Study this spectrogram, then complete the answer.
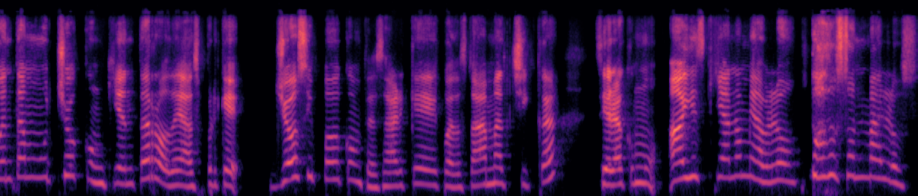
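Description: Her voice sits high and swings very widely in pitch at a fairly slow pace. The sound is dry and close with no echo, against a quiet background. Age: 30s. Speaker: podcast host. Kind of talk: casual chat.

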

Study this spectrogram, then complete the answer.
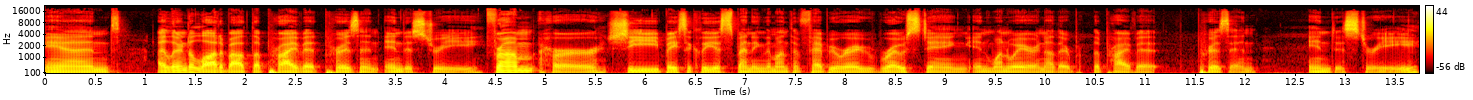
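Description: In a General American accent, a man speaks with a very deep, low pitch and ordinary pitch variation. He goes at a fairly slow pace on a very clean recording with a silent background. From Colorado, US. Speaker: podcast co-host. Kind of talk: casual chat.

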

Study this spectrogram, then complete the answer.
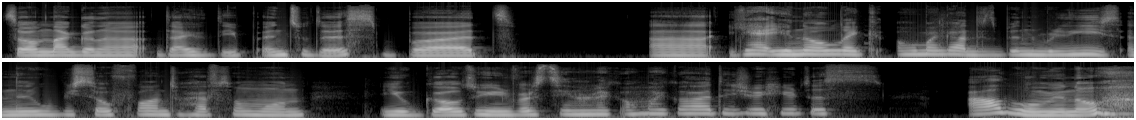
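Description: A woman with a Polish accent speaks fairly quickly at a medium pitch with ordinary pitch variation, recorded dry and close with no echo against a very clean, silent background. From Poland. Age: 20s. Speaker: university student podcast host. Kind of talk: casual monologue. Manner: hesitant, many fillers.

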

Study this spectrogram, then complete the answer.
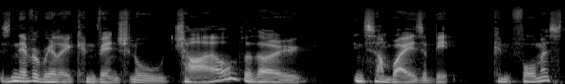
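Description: On a very clean recording with a silent background, a man with an Australian accent speaks in a bright, sharp tone at medium pitch and a moderate pace, keeping his loudness very even. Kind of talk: interview. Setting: around a kitchen table.

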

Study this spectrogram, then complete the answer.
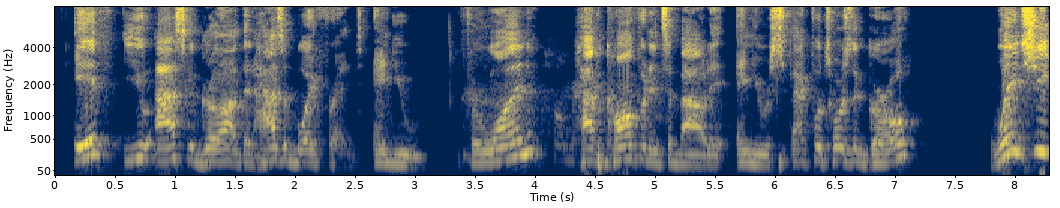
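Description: A man talks at a moderate pace in an animated tone. His pitch swings very widely. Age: 20s. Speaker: podcast host. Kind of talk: casual chat.

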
